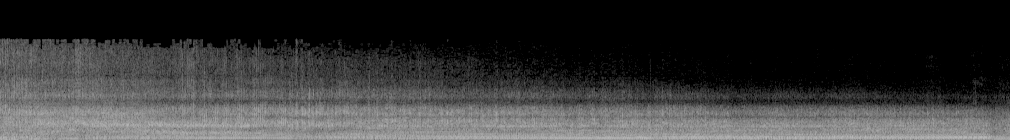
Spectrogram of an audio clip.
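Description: Two drag-racing cars launching from the start line and accelerating hard away down the strip. The engine note climbs steadily and drops sharply at upshifts about three seconds in and again at about six and a half seconds.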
